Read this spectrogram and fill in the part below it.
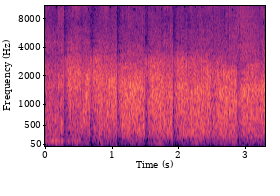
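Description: Loud, dense applause from a church congregation at a sermon, a steady wash of many hands clapping close and full throughout.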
